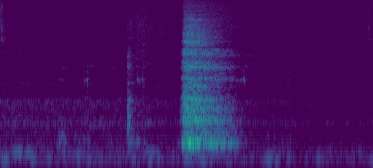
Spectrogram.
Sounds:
Sigh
